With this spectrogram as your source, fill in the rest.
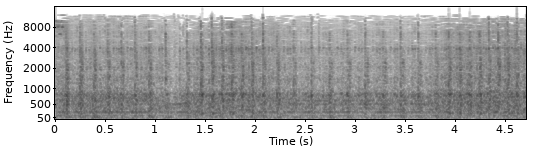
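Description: A sewing machine with a walking foot runs a steady straight stitch through quilt layers, its fast even needle rattle and motor hum continuous and close throughout, with no talk.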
